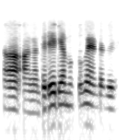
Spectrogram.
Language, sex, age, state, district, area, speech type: Malayalam, male, 18-30, Kerala, Malappuram, rural, conversation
